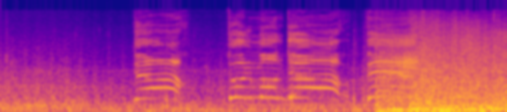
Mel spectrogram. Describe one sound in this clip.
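A man shouts loudly and urgently.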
